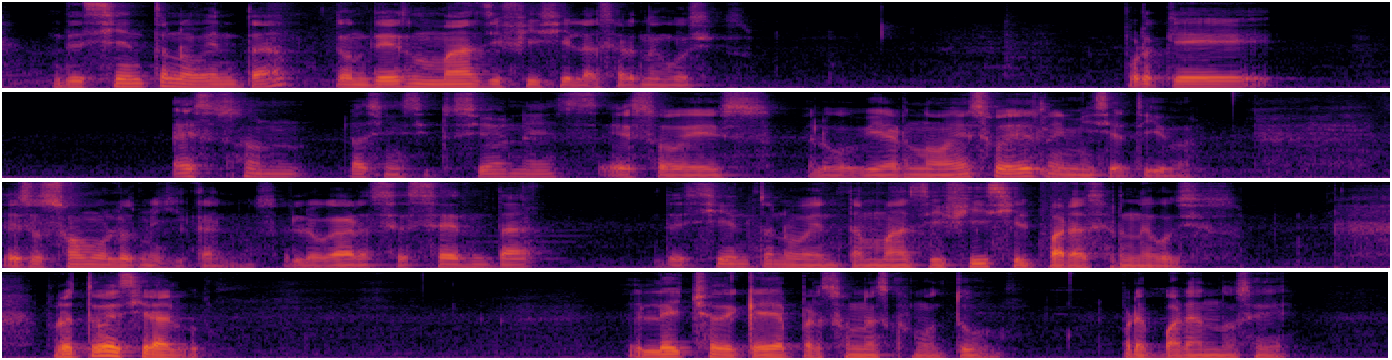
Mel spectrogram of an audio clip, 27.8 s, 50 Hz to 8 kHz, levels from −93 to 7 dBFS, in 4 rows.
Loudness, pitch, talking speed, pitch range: -36 LUFS, 95 Hz, 110 wpm, 90-105 Hz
